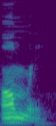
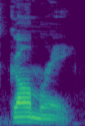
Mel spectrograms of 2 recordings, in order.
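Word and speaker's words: עמרי: It is not an E vowel as in the version Omri. The correct way to say the king's name is Gomre.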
